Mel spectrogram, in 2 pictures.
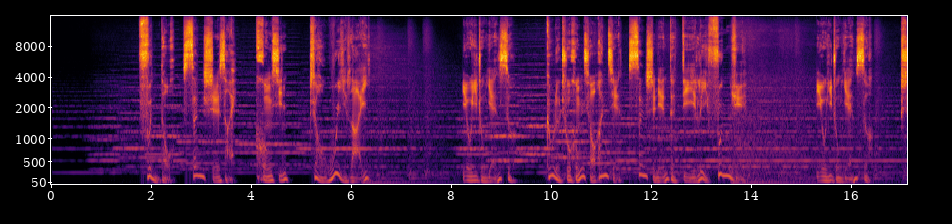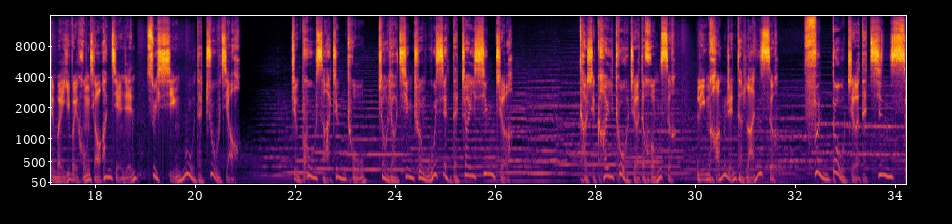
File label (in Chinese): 男 专题类; 上海虹桥机场安检部创建三十年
